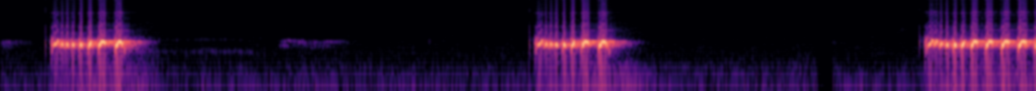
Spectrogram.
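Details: Zebra dove singing the Tumpang Sari style used to get other birds singing: three short, rapid rolls of pulsed coos, each about a second long, spaced roughly four seconds apart in otherwise quiet surroundings.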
